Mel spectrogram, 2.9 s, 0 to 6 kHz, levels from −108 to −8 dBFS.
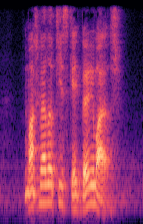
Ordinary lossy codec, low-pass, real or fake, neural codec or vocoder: none; 5.4 kHz; fake; codec, 16 kHz, 0.5 kbps, FunCodec, trained on LibriTTS, 25 frames a second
